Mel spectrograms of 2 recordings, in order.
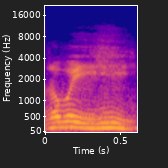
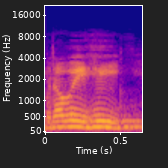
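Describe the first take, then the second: First: The word ends with an added 'hi' syllable. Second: The word ends with an added 'he' syllable. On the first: The speaker calls it right. "આવી રીતના જુઓ મિત્રો" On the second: The speaker calls it wrong. "તો મિત્રો આ ખોટું છે"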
